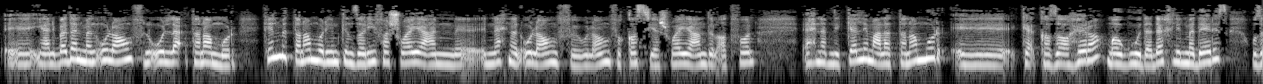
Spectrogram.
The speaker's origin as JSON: {"language": "Arabic", "country": "Egypt", "said": "احنا كمصريين كشعب مصري ما بنهتمش قوي بقصة العلاج النفسي"}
